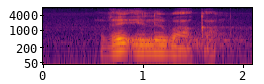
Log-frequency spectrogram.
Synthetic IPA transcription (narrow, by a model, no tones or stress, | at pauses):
ɣɛʔɪlɪbaːkʼa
